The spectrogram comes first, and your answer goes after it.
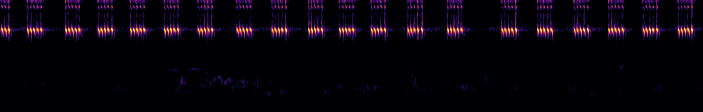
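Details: A long, regular sequence of crickets chirping in the night, bright pulsed bursts recurring about twice a second with one brief gap midway, and soft low rustling beneath.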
